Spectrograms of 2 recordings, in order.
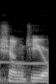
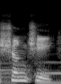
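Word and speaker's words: Shang-Chi: the it is yeah in the trailer he refers himself as shangji or he's correcting somebody's pronunciation of it i think aquafina's characters pronunciation of it as shanxi and uh yeah so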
